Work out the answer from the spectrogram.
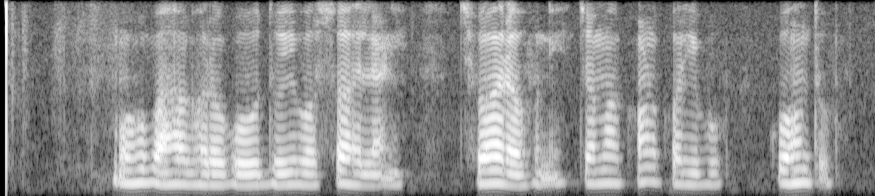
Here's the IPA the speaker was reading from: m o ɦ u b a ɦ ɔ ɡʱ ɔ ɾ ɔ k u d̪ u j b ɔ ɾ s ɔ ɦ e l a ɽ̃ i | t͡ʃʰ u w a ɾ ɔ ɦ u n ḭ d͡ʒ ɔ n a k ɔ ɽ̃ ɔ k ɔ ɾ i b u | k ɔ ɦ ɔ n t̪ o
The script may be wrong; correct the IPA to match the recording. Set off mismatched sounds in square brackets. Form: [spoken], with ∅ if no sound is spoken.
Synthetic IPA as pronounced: m o ɦ u b a ɦ ɔ ɡʱ ɔ ɾ ɔ k u d̪ u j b ɔ ɾ s ɔ ɦ e l a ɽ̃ i | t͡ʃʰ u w a ɾ ɔ ɦ u n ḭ d͡ʒ ɔ [m] a k ɔ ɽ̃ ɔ k ɔ ɾ i b u | k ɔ ɦ ɔ n t̪ [u]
